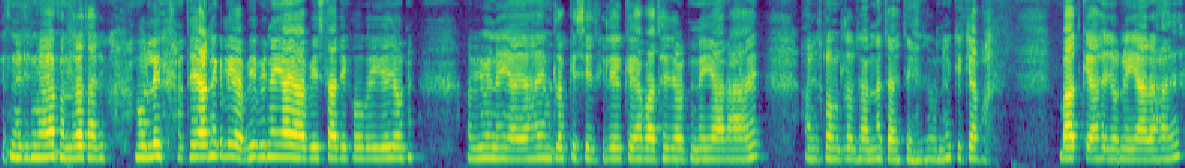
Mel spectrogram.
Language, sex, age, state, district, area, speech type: Hindi, female, 45-60, Uttar Pradesh, Lucknow, rural, spontaneous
